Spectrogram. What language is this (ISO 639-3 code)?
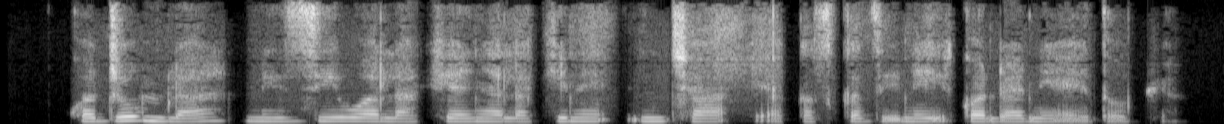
swa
